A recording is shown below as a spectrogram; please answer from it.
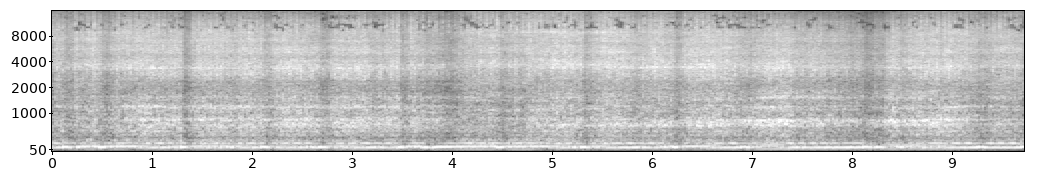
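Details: Nissan 200SX turbo at idle during turbo investigation; low steady idle broken by occasional stumbles, a random misfire, maybe a vacuum leak. Fuel pressure doubted; cause unconfirmed.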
